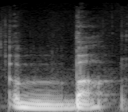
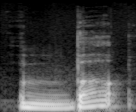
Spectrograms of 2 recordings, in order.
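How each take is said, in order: First: The b sound is held long, doubled. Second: The b sound is held long, doubled.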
